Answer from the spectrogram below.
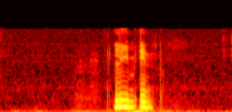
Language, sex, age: Norwegian, female, 31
